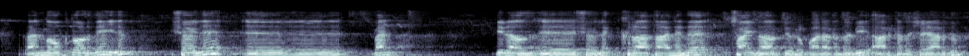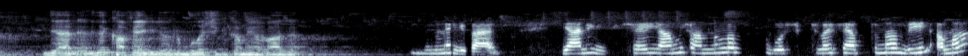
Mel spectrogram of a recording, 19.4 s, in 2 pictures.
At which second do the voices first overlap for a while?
none

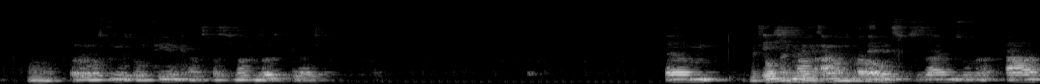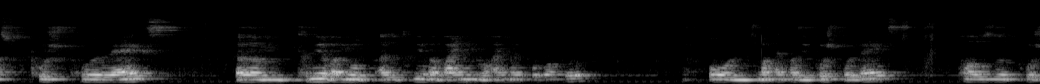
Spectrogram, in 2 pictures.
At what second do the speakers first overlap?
7.6 s

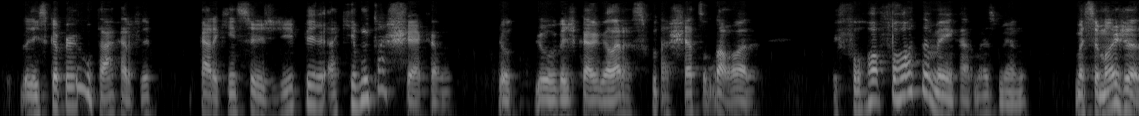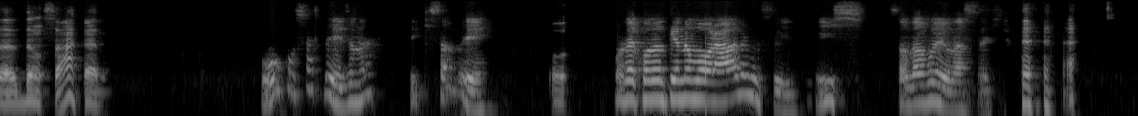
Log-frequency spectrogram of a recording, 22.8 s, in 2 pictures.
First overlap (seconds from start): none

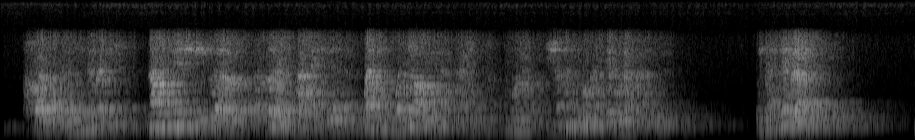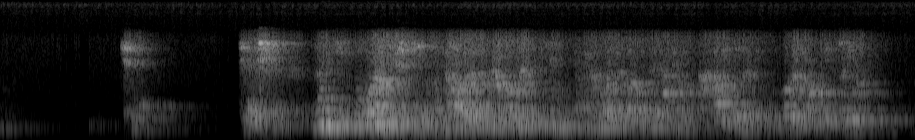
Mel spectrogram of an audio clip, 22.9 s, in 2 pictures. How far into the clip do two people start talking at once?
15.8 s

